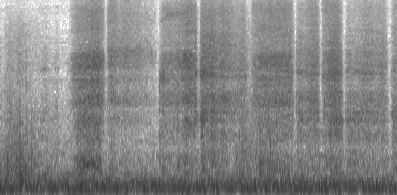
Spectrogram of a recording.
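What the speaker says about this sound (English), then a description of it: "your breathing is not helping me out here" Miles, the character in the video game Outlast, breathes heavily, each harsh, gasping in-and-out breath repeating about every half second, loud and close with no talking.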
